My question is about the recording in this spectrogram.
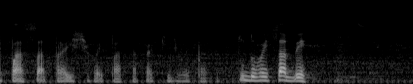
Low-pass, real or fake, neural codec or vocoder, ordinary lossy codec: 7.2 kHz; real; none; none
